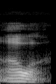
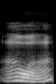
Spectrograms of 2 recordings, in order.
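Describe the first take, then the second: No difference in how they are said.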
